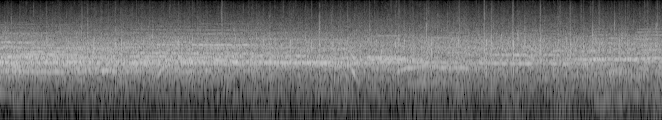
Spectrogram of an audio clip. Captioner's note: audience cheering and applauding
